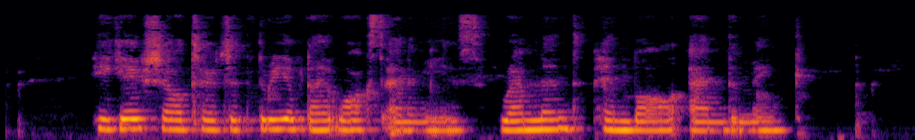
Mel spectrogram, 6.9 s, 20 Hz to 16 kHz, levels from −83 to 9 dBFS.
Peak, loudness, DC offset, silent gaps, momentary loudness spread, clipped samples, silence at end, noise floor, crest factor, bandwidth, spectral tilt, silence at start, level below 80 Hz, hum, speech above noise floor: -2 dBFS; -18 LUFS; under 0.1%; none; 9 LU; under 0.1%; 0.4 s; -61 dBFS; 16 dB; 11.5 kHz; -6.5 dB/octave; 0.7 s; -56 dBFS; none; 44 dB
